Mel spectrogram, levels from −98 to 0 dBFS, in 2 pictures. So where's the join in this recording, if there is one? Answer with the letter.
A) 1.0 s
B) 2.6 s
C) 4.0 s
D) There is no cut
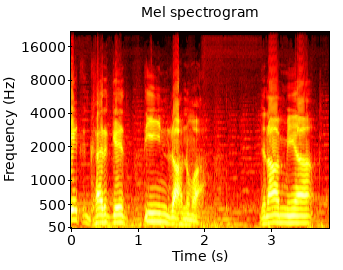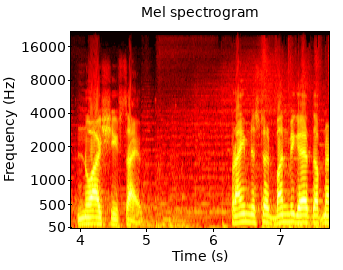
D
